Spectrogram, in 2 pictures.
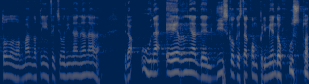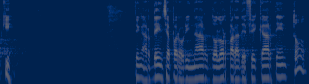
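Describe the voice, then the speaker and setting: A man lecturing medical students on pain, firing off rapid lists of causes and acting out the complaints of patients. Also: mid-range voice, steady tone, vocal fry, darkish tone. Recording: reverberant lecture hall.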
